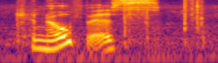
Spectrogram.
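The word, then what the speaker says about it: Canopus: It's two times as bright as the next brightest star in our sky, which is Kenopus, like canopy Kenopus.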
